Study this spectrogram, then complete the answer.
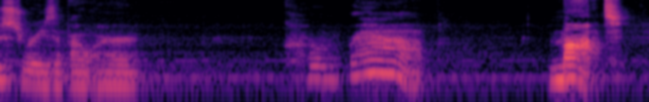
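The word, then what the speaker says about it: Maat: Mott. That's it, Mott. And it's spelled M-A''A''T.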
